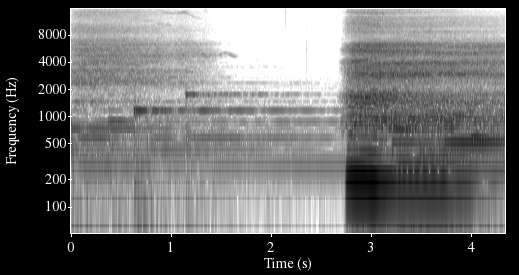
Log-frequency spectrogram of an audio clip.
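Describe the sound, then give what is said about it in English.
A deep sigh breath drawn in through the nose, then a loud, airy exhale sighed out during a guided breathing exercise, with sustained, soft musical tones ringing underneath throughout. “Coming into 10 final tri-active breaths, breathing deep, making them full”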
